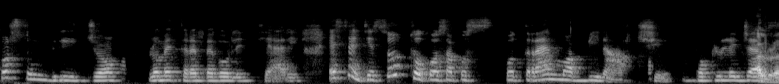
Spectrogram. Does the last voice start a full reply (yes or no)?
no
